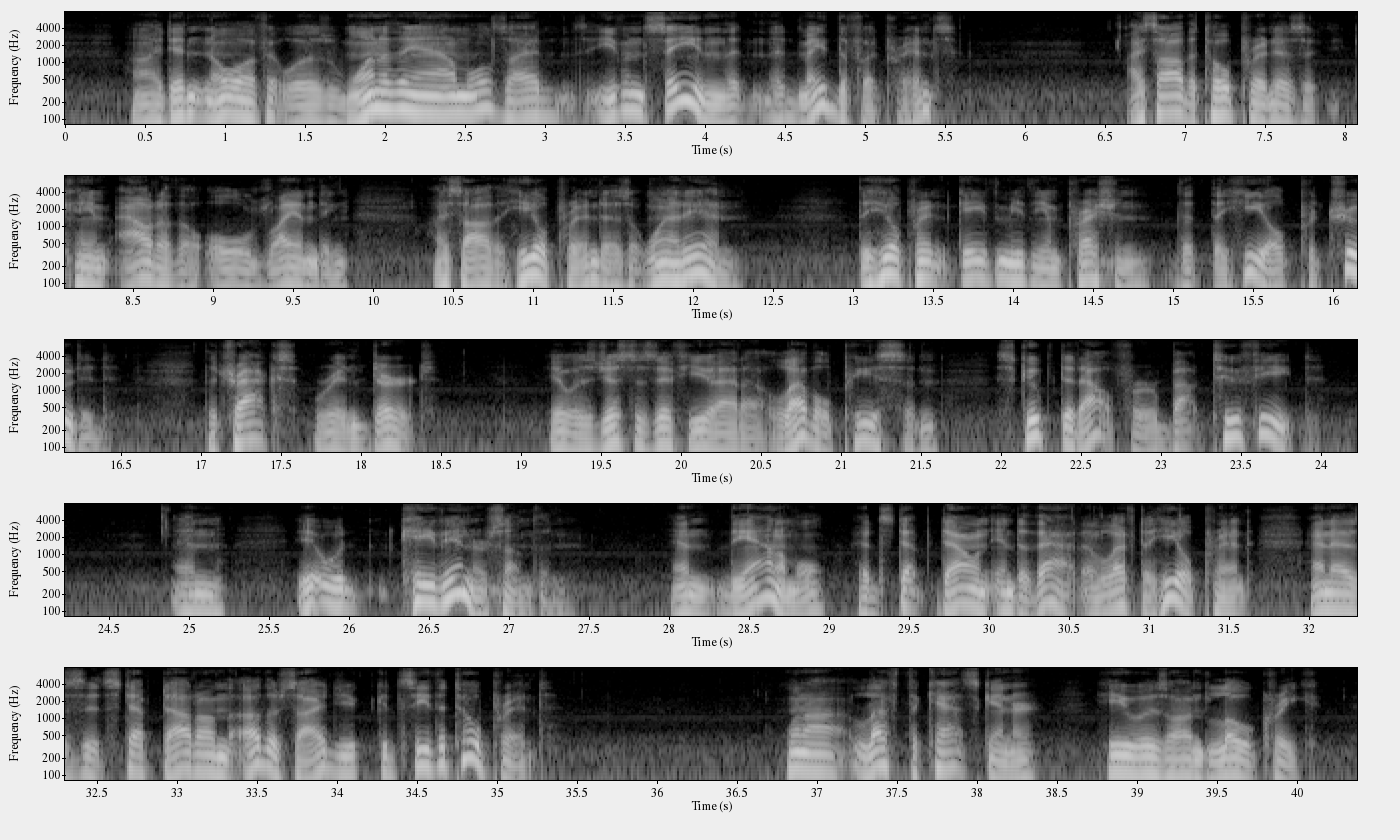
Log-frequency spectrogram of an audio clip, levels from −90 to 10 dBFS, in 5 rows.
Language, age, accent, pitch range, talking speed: English, 60-79, American, 85-115 Hz, 180 wpm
